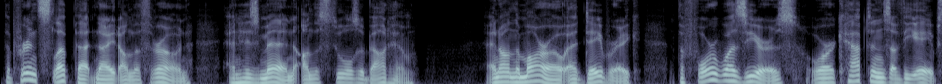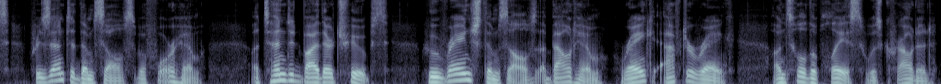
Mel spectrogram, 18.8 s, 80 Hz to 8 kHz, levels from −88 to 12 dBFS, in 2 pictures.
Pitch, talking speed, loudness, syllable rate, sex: 115 Hz, 160 wpm, -18 LUFS, 4.7 syllables/s, male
